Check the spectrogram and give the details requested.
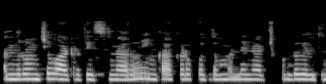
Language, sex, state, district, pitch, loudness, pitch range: Telugu, female, Telangana, Karimnagar, 230 Hz, -17 LUFS, 225-235 Hz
